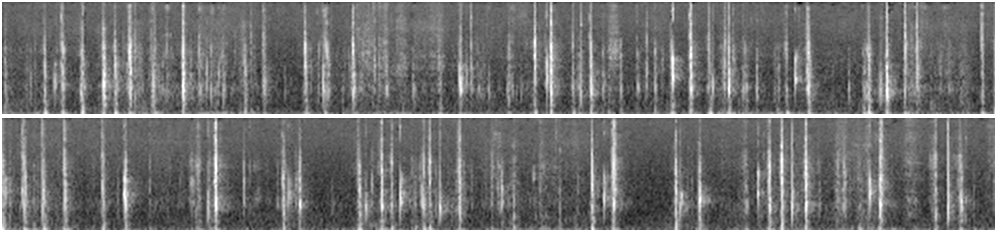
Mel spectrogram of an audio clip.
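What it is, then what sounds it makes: Plastic keyboard with round keys. A plastic computer keyboard with round pink and red typewriter-style keycaps is held up in both hands while the fingers tap and press the keys. Dozens of quick, dry clicks and clacks come in uneven bursts with no ring after each one. A soft, low thud sits under the keystrokes.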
